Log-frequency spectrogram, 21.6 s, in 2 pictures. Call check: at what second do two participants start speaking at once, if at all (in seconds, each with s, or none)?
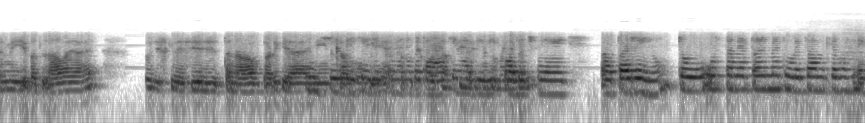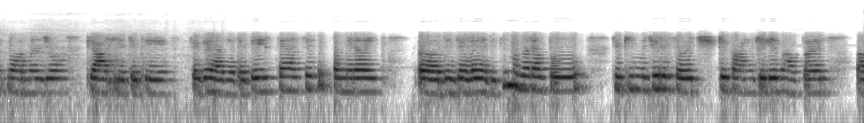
3.8 s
